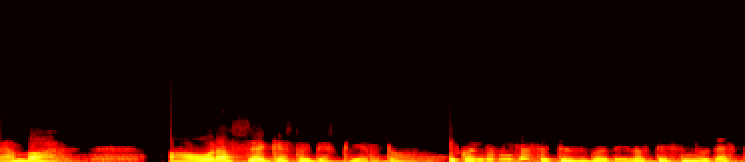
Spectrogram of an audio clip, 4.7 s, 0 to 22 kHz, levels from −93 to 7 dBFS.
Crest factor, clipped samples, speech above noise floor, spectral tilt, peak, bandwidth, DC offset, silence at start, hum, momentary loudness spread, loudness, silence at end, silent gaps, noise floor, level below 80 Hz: 18 dB; under 0.1%; 23 dB; -11 dB/octave; -4 dBFS; 3.2 kHz; under 0.1%; 0 s; none; 10 LU; -22 LUFS; 0 s; none; -44 dBFS; -44 dBFS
